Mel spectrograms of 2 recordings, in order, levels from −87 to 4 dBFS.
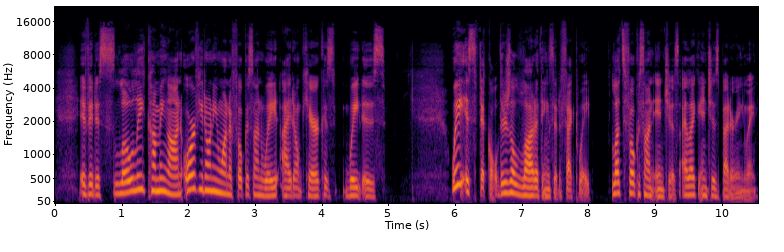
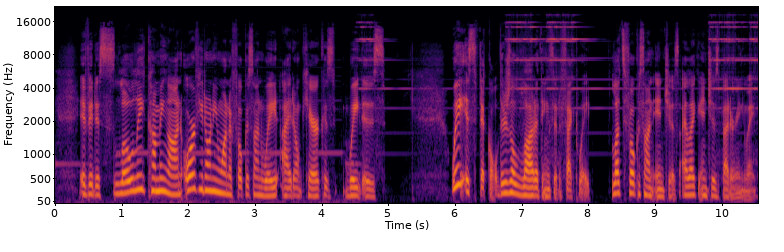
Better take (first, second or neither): first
